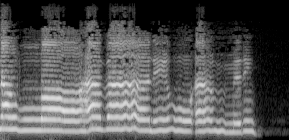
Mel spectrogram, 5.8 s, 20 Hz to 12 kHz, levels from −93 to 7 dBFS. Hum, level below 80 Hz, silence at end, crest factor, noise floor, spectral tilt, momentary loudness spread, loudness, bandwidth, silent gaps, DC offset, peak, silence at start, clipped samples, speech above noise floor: none; -66 dBFS; 0.7 s; 10 dB; -67 dBFS; -3.5 dB/octave; 11 LU; -11 LUFS; 9.8 kHz; none; under 0.1%; 0 dBFS; 0 s; under 0.1%; 55 dB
